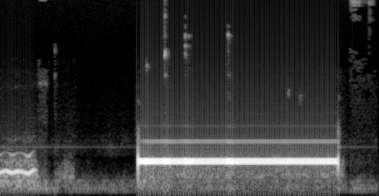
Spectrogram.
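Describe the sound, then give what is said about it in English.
A single steady ringback tone of an outgoing phone call, lasting about two seconds, clear, following a brief burst of muffled voice and then quiet. “I thought he was going to answer the phone.”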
